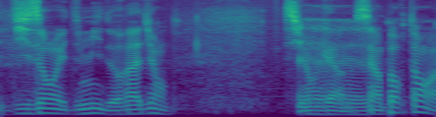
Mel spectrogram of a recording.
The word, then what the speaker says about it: Radiant: D'ailleurs, tu dis Radiant ou Radiante? Radio. Ok, Radio. J'ai tendance à radio. prononcer le T, mais il n'y a aucune obligation.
